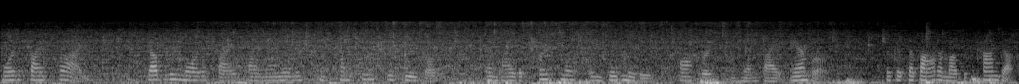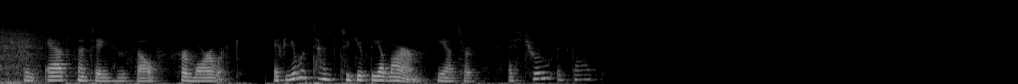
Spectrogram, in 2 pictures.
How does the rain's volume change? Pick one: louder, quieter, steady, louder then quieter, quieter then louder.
steady.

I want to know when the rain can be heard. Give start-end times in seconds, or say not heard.
0.0-10.7.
